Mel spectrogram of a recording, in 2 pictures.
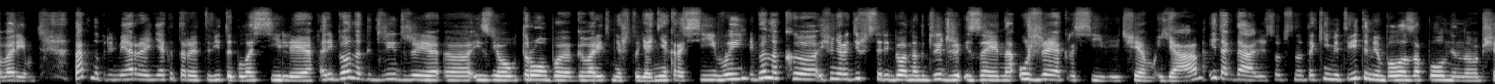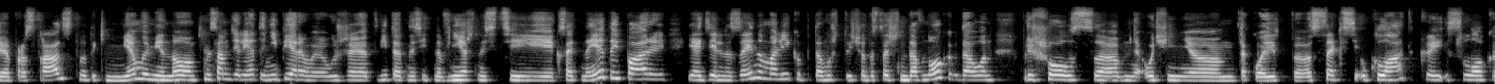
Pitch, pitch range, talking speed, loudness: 205 Hz, 195-225 Hz, 150 wpm, -14 LUFS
